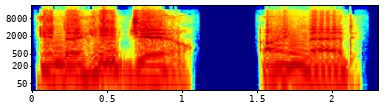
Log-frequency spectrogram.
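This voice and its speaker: A man voicing a furious male horse toy, a hot-headed bully who yells, growls and laughs manically. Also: on the low side, slow, heavy background noise.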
